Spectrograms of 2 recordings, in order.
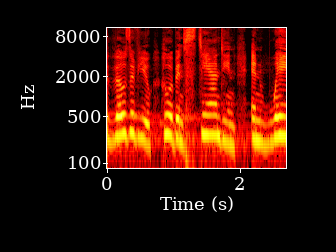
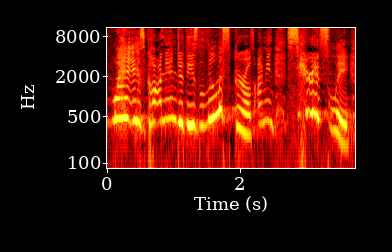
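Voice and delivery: higher and louder, playfully exasperated; mock exasperated outcry; 8 semitones higher, 5 dB louder than usual. Telling the congregation about her daughters, mock exasperated outcry. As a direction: throw up your hands at the girls.

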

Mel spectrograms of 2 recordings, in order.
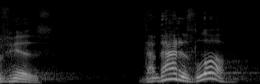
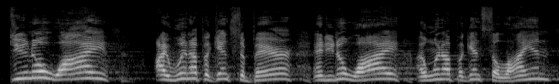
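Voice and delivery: higher and louder, a fired-up boast; bold challenge; 6 semitones higher, 4 dB louder than usual. Retold or imitated. Young David challenges King Saul, fired-up and defiant. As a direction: throw the questions at the king defiantly.

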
